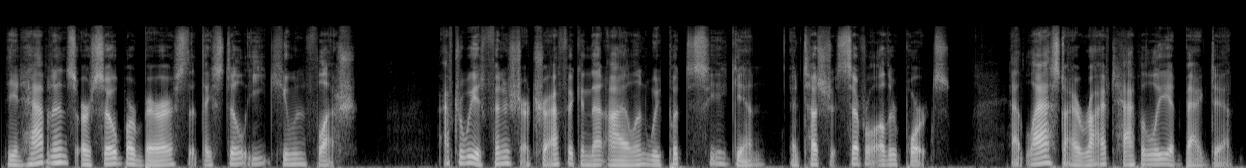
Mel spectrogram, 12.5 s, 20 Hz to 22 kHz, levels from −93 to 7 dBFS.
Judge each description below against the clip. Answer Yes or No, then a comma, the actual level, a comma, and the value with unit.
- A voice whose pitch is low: Yes, low, 115 Hz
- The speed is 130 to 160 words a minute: No, average, 185 wpm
